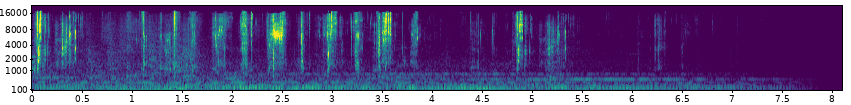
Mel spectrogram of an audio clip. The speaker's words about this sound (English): Satisfied, he picks up one of the sandwiches, unwraps it slowly, almost lovingly, and then falls upon it with an animalistic snarl.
